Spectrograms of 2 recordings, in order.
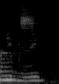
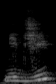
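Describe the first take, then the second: First: The d has a buzzing z sound mixed in. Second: The d is a plain d sound. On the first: "Aqui você fala midi, dz" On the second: "no português a gente fala, falaria midi"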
